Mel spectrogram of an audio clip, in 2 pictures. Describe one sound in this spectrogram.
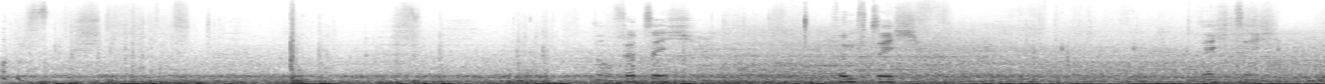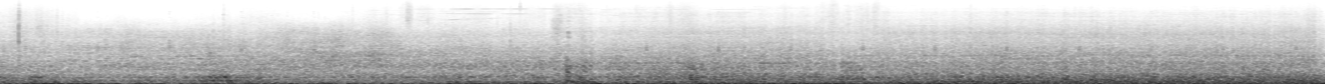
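A car engine hums steadily, heard from inside the car.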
